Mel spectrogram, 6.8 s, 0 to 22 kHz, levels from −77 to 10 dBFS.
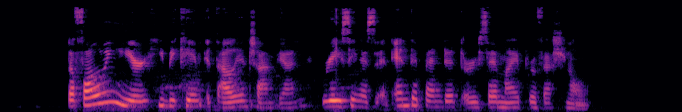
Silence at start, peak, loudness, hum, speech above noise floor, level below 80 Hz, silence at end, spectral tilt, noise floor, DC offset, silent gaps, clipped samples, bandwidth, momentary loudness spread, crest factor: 0.7 s; -8 dBFS; -25 LUFS; none; 56 dB; -68 dBFS; 0.95 s; -2.5 dB/octave; -82 dBFS; under 0.1%; none; under 0.1%; 16.5 kHz; 13 LU; 20 dB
